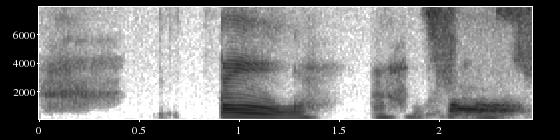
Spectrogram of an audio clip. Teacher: huruf th ini huruf yang diucapkan dengan menaikkan pangkal lidah ya. Jadi, tebal hurufnya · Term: huruf tebalnya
